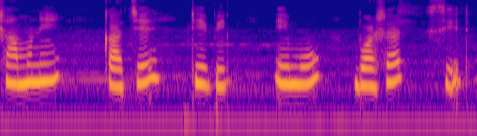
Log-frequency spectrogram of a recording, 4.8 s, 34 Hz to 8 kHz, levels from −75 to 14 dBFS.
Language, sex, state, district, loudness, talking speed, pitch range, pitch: Bengali, female, West Bengal, Cooch Behar, -14 LUFS, 90 wpm, 265-325 Hz, 285 Hz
